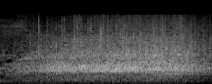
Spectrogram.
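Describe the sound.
An audience cheers and applauds at a celebration of Croatia's historic night, a dense wash of clapping and voices that swells up and then eases off.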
